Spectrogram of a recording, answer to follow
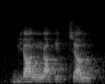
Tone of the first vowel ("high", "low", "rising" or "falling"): falling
